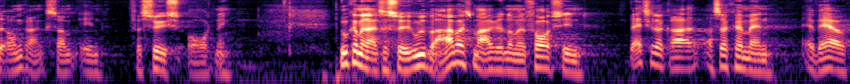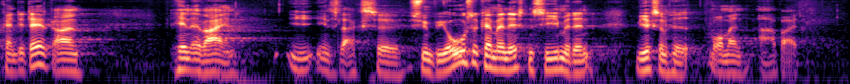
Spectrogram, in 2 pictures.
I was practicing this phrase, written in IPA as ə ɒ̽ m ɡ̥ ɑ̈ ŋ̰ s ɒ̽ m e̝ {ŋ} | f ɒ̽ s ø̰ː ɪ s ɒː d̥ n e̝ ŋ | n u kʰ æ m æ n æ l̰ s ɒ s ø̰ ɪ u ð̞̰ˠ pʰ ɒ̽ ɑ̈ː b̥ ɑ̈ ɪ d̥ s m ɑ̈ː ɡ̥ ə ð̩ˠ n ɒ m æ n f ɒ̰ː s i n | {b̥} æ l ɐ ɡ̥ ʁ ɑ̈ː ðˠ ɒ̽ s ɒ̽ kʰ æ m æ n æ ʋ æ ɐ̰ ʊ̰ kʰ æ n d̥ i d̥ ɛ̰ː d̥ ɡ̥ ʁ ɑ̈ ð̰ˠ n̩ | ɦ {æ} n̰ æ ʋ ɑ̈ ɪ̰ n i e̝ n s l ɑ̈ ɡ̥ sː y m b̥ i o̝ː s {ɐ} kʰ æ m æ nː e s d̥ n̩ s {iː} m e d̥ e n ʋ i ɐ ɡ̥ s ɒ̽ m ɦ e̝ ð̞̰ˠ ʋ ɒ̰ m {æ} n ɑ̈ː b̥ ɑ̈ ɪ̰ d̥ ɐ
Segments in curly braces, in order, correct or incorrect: incorrect: n, correct, incorrect: e, incorrect: ə, correct, correct

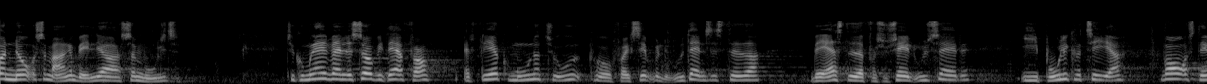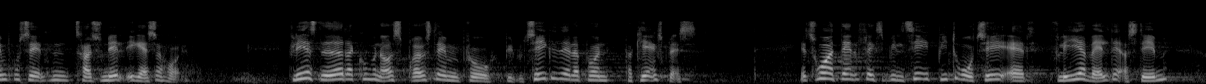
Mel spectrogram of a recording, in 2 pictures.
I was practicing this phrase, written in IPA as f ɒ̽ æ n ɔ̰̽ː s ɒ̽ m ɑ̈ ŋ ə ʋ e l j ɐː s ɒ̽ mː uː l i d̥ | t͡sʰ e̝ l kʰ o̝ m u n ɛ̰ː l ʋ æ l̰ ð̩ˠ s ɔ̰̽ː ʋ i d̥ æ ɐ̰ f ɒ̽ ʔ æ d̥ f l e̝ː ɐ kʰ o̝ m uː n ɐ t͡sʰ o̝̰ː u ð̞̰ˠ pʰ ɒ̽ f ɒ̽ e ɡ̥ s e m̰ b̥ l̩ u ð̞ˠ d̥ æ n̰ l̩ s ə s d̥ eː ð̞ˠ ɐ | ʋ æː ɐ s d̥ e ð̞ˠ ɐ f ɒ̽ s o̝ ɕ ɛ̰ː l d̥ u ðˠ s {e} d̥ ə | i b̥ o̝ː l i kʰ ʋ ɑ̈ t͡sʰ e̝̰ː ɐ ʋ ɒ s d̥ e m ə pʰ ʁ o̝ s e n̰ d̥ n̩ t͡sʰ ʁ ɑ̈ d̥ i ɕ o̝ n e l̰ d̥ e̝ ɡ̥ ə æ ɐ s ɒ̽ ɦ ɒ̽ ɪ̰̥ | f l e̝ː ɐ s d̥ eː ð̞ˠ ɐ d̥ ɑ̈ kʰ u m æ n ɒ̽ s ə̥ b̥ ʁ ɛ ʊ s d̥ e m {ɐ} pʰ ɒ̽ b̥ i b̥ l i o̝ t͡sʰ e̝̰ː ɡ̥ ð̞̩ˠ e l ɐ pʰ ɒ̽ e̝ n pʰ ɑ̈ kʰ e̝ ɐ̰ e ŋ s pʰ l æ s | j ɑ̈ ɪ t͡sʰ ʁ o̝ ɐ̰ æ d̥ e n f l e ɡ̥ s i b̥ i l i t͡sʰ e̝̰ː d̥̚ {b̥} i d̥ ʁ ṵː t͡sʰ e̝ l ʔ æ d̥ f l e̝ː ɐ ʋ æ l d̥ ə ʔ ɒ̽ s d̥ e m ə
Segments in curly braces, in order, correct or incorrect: incorrect: æ, incorrect: ə, correct

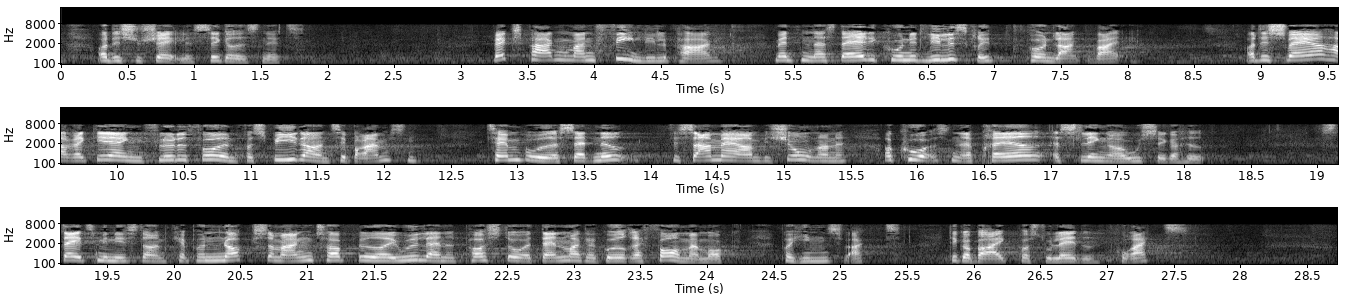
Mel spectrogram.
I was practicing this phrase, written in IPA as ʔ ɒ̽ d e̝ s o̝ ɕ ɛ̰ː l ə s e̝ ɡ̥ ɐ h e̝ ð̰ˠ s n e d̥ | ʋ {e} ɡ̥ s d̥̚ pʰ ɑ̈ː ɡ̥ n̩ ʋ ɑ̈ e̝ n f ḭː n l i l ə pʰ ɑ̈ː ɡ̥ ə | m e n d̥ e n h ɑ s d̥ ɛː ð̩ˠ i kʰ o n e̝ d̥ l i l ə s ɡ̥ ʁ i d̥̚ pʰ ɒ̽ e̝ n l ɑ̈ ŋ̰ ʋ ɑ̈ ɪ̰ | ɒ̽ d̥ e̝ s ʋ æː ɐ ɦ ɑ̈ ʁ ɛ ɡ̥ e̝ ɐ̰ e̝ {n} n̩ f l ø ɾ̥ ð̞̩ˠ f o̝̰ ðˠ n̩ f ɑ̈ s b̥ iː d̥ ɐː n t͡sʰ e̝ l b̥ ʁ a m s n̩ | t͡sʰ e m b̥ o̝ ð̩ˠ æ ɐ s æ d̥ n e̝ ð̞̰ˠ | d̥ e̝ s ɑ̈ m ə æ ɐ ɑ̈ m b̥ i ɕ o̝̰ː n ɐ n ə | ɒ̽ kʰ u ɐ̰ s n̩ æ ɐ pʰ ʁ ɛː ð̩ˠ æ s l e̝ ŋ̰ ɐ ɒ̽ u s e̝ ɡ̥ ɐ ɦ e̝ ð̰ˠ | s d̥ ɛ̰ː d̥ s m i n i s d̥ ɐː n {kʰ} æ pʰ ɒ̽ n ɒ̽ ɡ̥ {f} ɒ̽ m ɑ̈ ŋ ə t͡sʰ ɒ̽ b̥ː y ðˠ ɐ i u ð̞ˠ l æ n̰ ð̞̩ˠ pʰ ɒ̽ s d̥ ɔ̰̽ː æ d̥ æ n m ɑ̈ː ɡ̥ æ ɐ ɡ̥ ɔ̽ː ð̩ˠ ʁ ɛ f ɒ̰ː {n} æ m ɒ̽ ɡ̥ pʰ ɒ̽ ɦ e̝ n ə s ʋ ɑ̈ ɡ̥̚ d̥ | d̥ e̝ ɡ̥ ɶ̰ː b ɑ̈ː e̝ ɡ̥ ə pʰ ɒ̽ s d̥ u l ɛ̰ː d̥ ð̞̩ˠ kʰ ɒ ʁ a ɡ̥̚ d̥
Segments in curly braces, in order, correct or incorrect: correct, incorrect: ŋ, correct, incorrect: s, incorrect: m

